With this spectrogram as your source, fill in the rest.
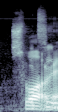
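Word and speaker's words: soirée: Soiree.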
